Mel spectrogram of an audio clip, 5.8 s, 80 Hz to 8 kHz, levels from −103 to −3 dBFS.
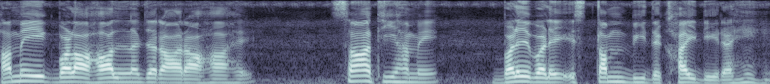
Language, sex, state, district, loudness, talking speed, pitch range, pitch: Hindi, male, Chhattisgarh, Korba, -17 LUFS, 175 wpm, 120-155 Hz, 145 Hz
